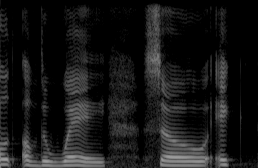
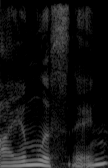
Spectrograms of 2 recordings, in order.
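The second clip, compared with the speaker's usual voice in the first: soft, growling, rumbling tree-dragon voice; 5 dB quieter than usual. A very large tree dragon looks down at the group and speaks, rumbling, growling dragon voice. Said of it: "rumbling, growling voice comes out".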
